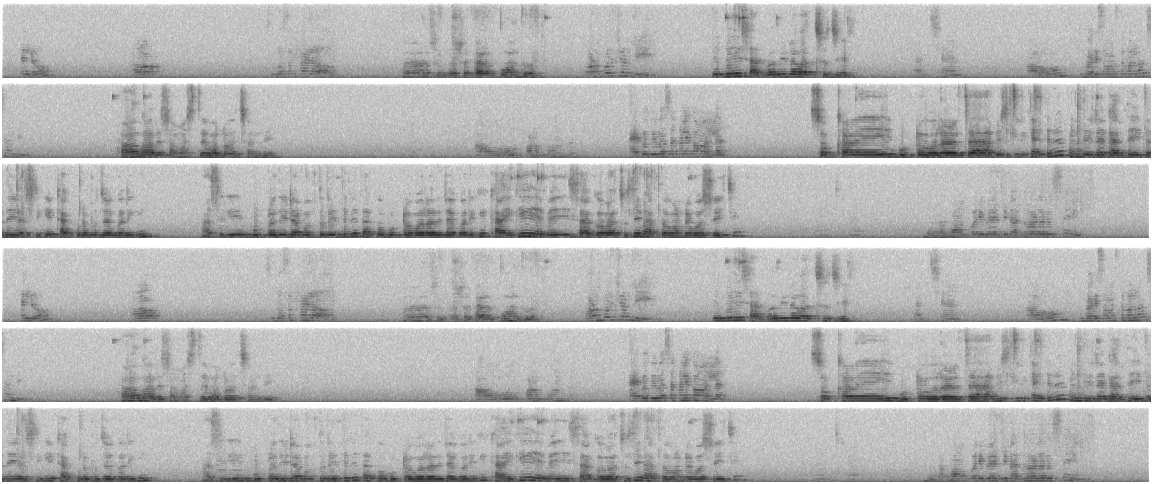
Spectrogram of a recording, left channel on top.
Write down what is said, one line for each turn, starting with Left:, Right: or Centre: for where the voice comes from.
Right: Hello ହଁ। ଶୁଭ ସକାଳ।
Left: ହଁ ଶୁଭ ସକାଳ କୁହନ୍ତୁ।
Right: କଣ କରୁଛନ୍ତି?
Left: ତେବେ ଏଇ ଶାଗ ଦିଟା ବାଛୁଛି।
Right: ଆ୍ଛା ଆଉ ଘରେ ସମସ୍ତେ ଭଲ ଅଛନ୍ତି।
Left: ହଁ ଘରେ ସମସ୍ତେ ଭଲ ଅଛନ୍ତି
Right: ଆଛା। ଆଉ କଣ କୁହନ୍ତୁ ଖାଇବା ପିଇବା ସକାଳେ କଣ ହେଲା?
Left: ସକାଳେ ଏ ବୁଟ ବରା ଚା ବିସ୍କିଟ ଖାଇଥିଲେ ପୁଣି ଦିଟା ଗାଧେଇ ପାଧେଇ ଆସିକି। ଠାକୁର ପୂଜା କରିକି ଆସିକି
Right: ହୁଁ ହୁଁ ହୁଁ
Left: ବୁଟ ଦିଟା ବତୁ ଦେଇଥିଲେ ତାକୁ ବୁଟ ବରା ଦିଟା କରିକି ଖାଇକି ଏବେ ଶାଗ ବାଛୁଛି ଭାତ ଗଣ୍ଡେ ବସେଇଛି
Right: ଆଚ୍ଛା
Left: ହୁଁ।
Right: ଆଉ କଣ କରିବି ଆଜି ଗାଧୁଆଳ ରୋଷେଇ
